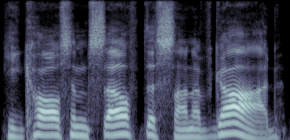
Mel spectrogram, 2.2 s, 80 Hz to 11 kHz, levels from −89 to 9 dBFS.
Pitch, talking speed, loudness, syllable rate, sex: 150 Hz, 190 wpm, -16 LUFS, 3.9 syllables/s, male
